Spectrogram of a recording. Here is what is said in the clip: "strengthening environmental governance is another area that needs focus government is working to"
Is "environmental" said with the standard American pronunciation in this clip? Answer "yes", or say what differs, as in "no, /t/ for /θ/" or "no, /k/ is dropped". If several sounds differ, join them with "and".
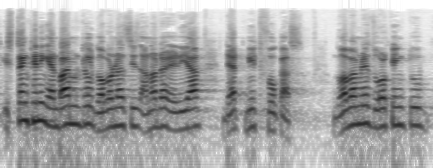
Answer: no, /b/ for /v/ and /ɹ/ is dropped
